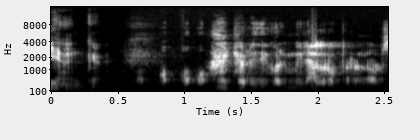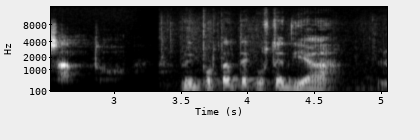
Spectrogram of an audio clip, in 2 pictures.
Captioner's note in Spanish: Riendo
